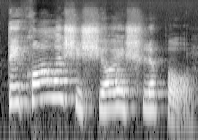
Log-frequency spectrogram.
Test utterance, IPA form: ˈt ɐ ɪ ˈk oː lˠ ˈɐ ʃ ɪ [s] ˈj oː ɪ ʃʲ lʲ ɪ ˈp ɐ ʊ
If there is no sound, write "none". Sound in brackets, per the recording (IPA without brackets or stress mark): ʃ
